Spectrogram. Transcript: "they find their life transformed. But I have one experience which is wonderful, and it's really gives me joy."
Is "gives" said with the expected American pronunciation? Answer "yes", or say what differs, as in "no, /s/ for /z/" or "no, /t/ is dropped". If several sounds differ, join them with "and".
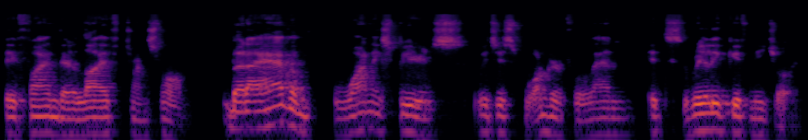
no, /z/ is dropped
